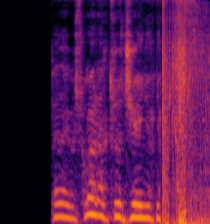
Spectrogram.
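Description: A young man speaks in a sing-song voice close to a microphone.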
